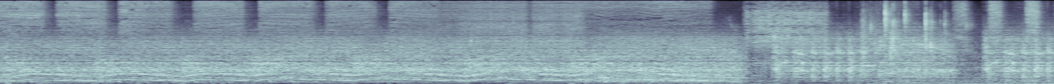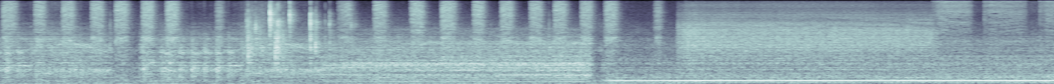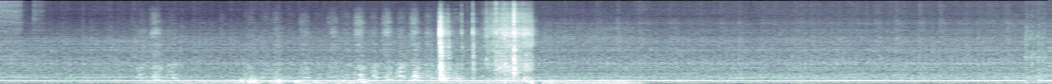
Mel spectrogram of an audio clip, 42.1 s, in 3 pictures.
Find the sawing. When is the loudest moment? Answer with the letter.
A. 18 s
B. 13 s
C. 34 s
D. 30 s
C.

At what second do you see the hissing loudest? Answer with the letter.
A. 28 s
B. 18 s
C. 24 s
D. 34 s
B.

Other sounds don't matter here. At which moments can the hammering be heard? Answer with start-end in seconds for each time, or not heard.
not heard.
